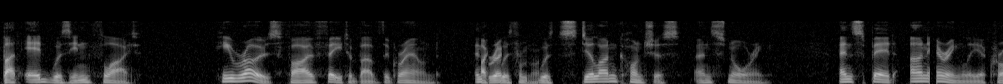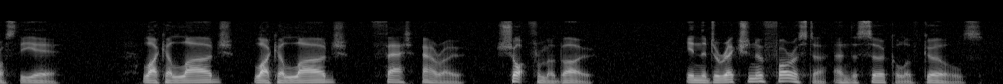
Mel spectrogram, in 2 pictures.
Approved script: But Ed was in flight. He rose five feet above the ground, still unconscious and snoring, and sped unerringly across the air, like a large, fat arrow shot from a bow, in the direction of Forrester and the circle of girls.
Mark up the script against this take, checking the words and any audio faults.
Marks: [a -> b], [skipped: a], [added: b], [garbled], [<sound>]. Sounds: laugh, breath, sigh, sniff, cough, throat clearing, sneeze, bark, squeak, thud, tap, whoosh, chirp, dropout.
But Ed was in flight. He rose five feet above the ground, [garbled] still unconscious and snoring, and sped unerringly [dropout] across the air, like a large, [added: like a large] fat arrow shot from a bow, in the direction of Forrester and the circle of girls.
